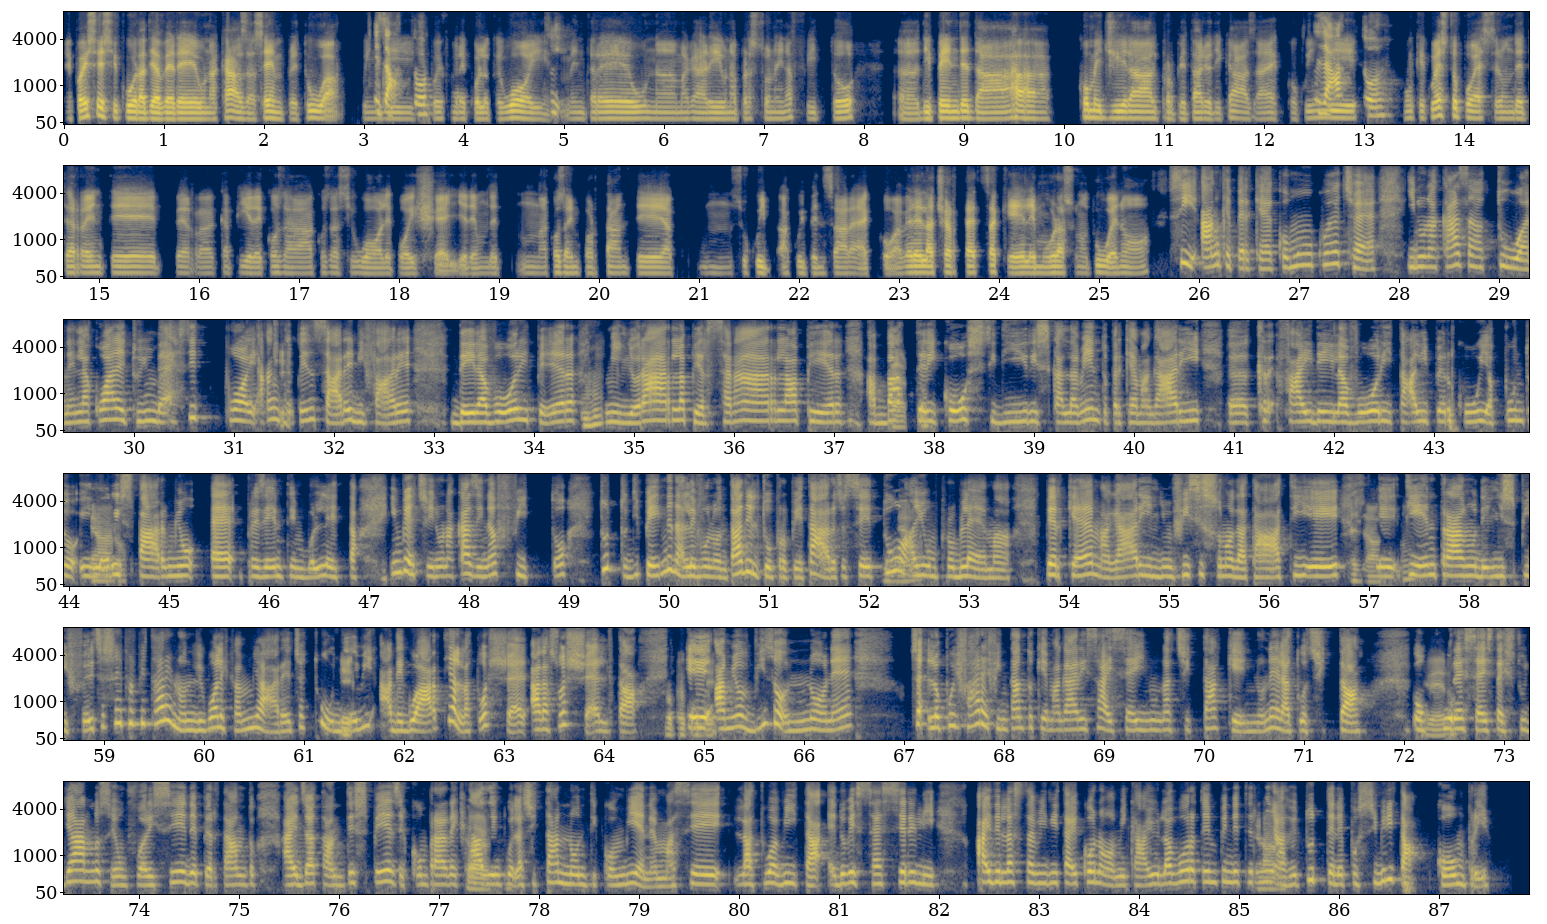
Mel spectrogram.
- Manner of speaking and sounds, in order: tapping; laughing while speaking: "da"; "proprietario" said as "propietario"; "Cioè" said as "ceh"; "cioè" said as "ce"; "cioè" said as "ceh"; "cioè" said as "ceh"; "Proprio" said as "propio"
- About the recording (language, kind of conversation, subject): Italian, podcast, Come scegliere tra comprare o affittare casa?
